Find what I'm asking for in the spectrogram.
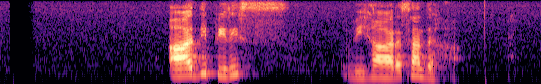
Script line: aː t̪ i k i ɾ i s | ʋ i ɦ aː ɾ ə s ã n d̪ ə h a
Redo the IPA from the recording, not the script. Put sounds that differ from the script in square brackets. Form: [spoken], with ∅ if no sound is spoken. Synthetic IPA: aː [d̪] i [p] i ɾ i s | ʋ i ɦ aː ɾ ə s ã n d̪ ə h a

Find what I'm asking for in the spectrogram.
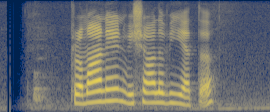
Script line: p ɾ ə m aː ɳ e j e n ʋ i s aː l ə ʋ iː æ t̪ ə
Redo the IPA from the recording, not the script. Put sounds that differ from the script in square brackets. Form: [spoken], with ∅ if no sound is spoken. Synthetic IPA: p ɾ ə m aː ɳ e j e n ʋ i [ʃ] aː l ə ʋ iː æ t̪ ə

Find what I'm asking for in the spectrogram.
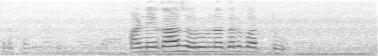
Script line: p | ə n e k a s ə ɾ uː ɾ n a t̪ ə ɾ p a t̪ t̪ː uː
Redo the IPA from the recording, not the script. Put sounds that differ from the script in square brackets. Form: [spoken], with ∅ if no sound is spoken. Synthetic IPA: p | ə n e k a s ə ɾ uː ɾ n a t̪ ə ɾ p a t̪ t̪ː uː

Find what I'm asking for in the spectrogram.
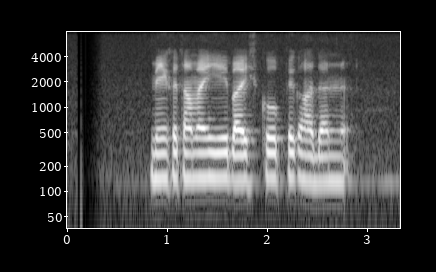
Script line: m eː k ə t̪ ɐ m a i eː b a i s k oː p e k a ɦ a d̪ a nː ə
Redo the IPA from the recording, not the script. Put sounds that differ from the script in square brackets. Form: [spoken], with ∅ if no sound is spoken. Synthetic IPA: m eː k ə t̪ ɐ m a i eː b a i s k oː p e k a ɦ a d̪ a nː ə

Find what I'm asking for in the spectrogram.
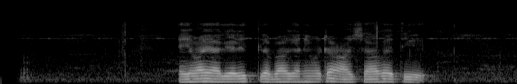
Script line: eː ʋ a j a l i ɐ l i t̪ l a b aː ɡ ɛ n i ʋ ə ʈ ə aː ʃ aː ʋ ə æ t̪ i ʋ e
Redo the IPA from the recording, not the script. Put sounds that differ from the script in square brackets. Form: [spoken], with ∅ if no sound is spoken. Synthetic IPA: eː ʋ a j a l i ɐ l i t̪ l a b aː ɡ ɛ n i ʋ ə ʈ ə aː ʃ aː ʋ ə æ t̪ i ʋ e

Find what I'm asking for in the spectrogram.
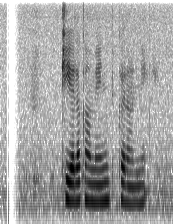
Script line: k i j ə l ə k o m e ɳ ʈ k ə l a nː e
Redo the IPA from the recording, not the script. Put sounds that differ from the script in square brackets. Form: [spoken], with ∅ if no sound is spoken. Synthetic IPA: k i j ə l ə k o m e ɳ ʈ k ə [ɾ] a nː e

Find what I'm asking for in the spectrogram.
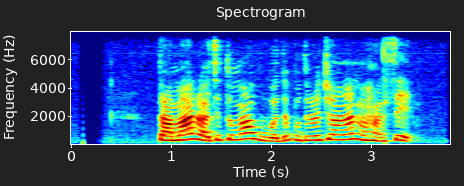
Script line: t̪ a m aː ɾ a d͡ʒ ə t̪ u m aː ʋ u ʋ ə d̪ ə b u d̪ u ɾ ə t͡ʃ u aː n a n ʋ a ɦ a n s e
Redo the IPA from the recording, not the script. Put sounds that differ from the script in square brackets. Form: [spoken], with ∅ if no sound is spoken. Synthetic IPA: t̪ a m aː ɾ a d͡ʒ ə t̪ u m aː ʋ u ʋ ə d̪ ə b u d̪ u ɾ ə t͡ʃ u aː n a n ʋ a ɦ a n s e

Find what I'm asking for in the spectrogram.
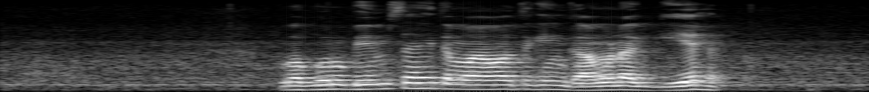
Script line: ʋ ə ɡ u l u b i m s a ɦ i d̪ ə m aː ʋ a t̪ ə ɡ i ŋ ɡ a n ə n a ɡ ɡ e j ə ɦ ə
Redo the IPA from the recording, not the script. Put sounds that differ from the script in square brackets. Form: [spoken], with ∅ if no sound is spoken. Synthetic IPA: ʋ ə ɡ u [ɾ] u b i m s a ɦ i [t̪] ə m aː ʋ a t̪ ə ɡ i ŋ ɡ a [m] ə n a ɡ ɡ [i] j ə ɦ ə

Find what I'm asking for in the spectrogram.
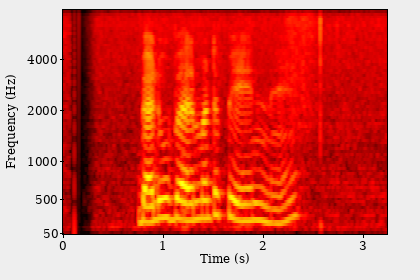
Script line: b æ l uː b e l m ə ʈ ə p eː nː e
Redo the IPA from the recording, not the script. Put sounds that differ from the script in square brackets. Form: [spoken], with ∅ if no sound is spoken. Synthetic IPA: b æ l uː b [æ] l m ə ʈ ə p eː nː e

